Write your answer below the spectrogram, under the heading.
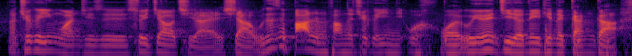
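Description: Over noticeable background noise and audible room echo, a man talks at a fairly quick pace with hardly any pauses. His pitch is medium, with ordinary variation. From Taiwan. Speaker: podcast host, travel storyteller. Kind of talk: solo travel narration. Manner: casual, repetitive filler.

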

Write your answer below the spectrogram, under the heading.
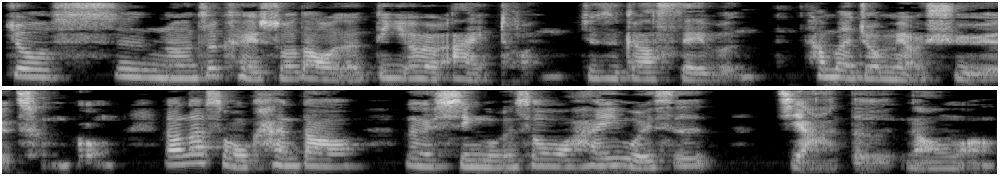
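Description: A woman speaks fairly quickly in a plain, everyday voice, her fairly high pitch showing ordinary variation. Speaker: podcast co-host. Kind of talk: casual chat.

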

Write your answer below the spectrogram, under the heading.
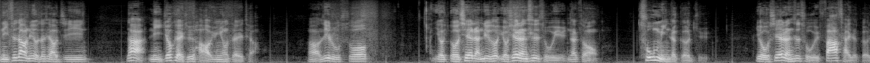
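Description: Speaking at a fairly quick pace, a man with a normal speaking voice and medium pitch uses lively intonation and big swings in loudness. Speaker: astrologer and author. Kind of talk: interview.

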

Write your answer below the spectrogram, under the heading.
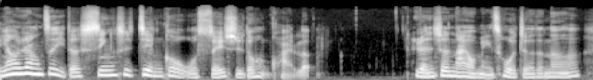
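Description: In a very clean recording with a silent background, a woman talks at a moderate pace and a fairly low pitch, her voice making very wide pitch swings. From Taiwan. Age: 40s. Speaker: podcast host. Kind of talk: solo podcast monologue. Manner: animated.

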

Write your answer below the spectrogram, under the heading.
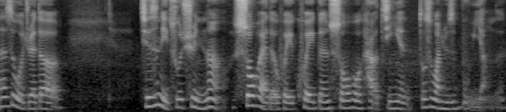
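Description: At a moderate pace, a woman talks at a medium pitch with ordinary pitch variation, and audible room echo surrounds her voice. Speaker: former intern abroad. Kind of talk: casual chat.

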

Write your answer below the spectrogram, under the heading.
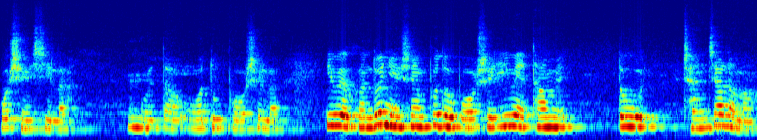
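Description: With a Tibetan accent, a woman with a fairly high pitch speaks at a moderate pace in fairly even intonation, leaving long, frequent pauses amid noticeable background noise and audible room echo. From Tibet, Kham region (Dege county). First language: Tibetan (speaking Chinese). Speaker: university student. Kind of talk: casual interview. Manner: halting.

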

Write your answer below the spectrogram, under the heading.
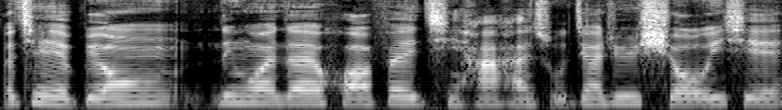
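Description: Very cleanly recorded over a silent background, a woman speaks at a medium pitch and moderate pace in a monotone, flat intonation. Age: 20s. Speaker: church pianist. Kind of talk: personal testimony.

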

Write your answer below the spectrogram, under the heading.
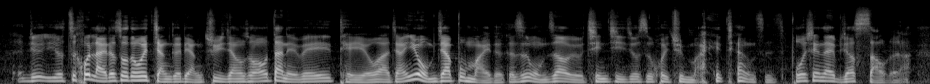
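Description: A medium-pitched man talking very fast with lively intonation and hardly any pauses. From Taiwan, Chiayi. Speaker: social worker and podcaster. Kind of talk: casual chat.

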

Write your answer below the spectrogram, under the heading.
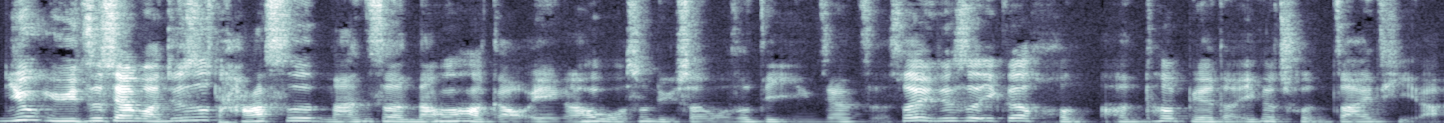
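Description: Lively intonation marks this woman's very fast speech. Her voice is fairly low in pitch and somewhat breathy. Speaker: solo podcast host. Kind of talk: casual monologue. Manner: hesitant, many fillers.

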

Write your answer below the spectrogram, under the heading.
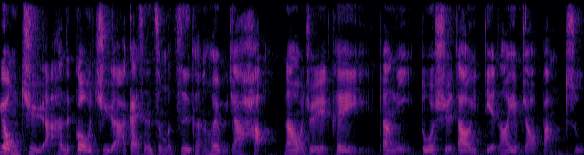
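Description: A woman's medium-pitched voice with fairly even intonation at a fairly quick pace, with audible room echo. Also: hardly any pauses. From Taiwan. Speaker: international student, podcaster. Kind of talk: casual chat.

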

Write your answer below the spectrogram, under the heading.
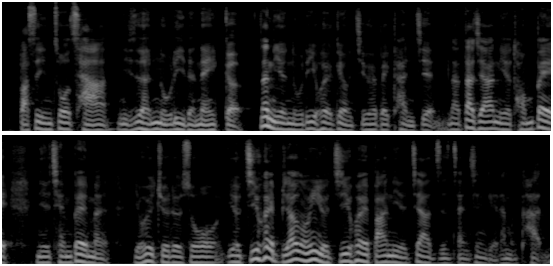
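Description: Very fast and fairly low in pitch, a man's voice rushes along. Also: ordinary pitch variation, hardly any pauses. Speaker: office worker podcast guest. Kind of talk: casual chat.

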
